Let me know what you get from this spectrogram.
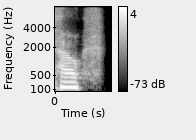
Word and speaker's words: Ho: Ho is actually a Vietnamese last name, but apparently, when my grandparents were coming over and they were fleeing from the communists, um, it's actually mis- pronunciation, a misspelling. And so it's actually supposed to be H E.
